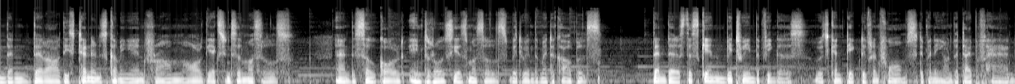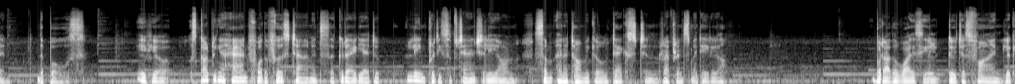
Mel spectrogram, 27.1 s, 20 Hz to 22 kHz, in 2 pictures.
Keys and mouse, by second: 0.0 right click, 1.9 right click, 2.9 right click, 5.0 right click, 7.3 right click, 8.9 right click, 11.0 right click, 11.7 right click, 13.1 right click, 14.4 right click, 16.0 right click, 18.8 right click, 20.1 right click, 20.5 right click, 21.2 right click, 22.1 right click, 23.0 right click, 24.1 right click, 26.0 right click, 26.9 right click.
